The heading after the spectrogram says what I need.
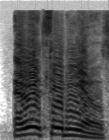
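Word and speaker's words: Erichthonios: Erythonios! Okay, that's... And with your death, none will be left to stop me. Erythonios. Okay, that's how you pronounce his name.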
